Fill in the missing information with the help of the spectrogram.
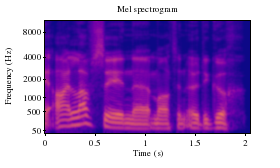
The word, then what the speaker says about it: Ødegaard: Ødegaard.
